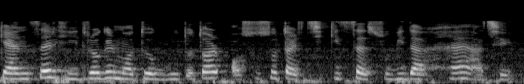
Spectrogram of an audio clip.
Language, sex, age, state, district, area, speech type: Bengali, female, 18-30, West Bengal, Paschim Bardhaman, urban, spontaneous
